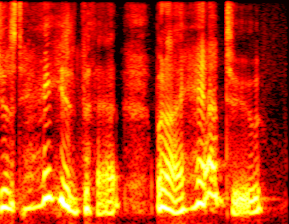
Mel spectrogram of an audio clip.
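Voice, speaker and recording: The tone is dark and mellow, with vocal fry. The pitch swings very widely. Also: woman. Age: 80s+. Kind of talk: interview answer.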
